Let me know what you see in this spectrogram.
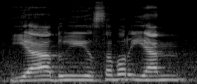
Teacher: হামজা দুই জবর আন এবং ইয়া ইয়া দুই জবর ইয়ান, জিহ্বার মধ্যখান উপরে তারও সাথে লাগবে।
